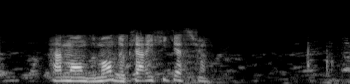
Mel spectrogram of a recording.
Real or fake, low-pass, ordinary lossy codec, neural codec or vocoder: real; 5.4 kHz; AAC, 24 kbps; none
